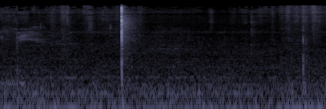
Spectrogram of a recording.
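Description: Faint room tone with a single sharp click about a second and a half in.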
